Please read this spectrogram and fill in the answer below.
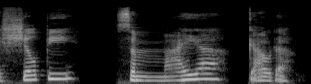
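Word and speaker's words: Shilpi Somaya Gowda: The first one on my list is Secret Daughter by Shilpi Samaya Gowda. I'm sure I totally butchered that. That was well pronounced.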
